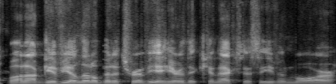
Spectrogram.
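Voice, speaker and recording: In a very clean recording with a silent background, a man with an American accent speaks at a fairly quick pace. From Ohio, near Dayton. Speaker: leadership coach and speaker. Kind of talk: casual interview chat.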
